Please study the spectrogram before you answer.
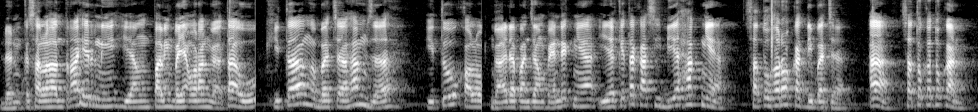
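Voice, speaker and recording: A young man teaches Quran pronunciation in an easygoing, slangy way. His voice sits high and sounds bright and crisp, and he drags out sample syllables to show how they should sound. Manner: slangy, demonstrates sounds by repeating them slowly. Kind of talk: casual tajwid lesson with recited examples.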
